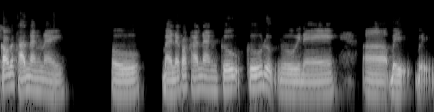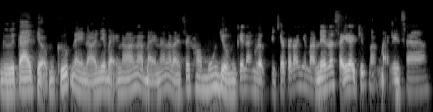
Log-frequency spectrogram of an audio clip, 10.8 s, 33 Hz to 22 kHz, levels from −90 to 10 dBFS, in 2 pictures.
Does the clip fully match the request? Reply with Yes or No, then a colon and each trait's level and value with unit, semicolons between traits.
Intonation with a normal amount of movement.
Yes: average, 3.8 semitones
